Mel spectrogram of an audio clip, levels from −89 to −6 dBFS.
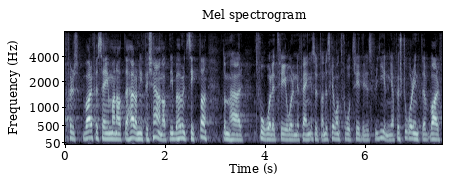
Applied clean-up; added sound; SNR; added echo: none; none; none; none.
